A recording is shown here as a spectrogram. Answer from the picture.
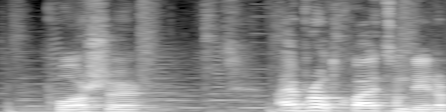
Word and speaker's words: Porsche: and by the way the correct way to pronounce it in german is porsche i brought quite some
